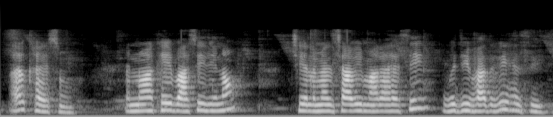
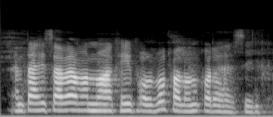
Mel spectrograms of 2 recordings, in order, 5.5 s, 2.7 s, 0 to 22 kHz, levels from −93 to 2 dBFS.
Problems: constant background noise, continuous background conversations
